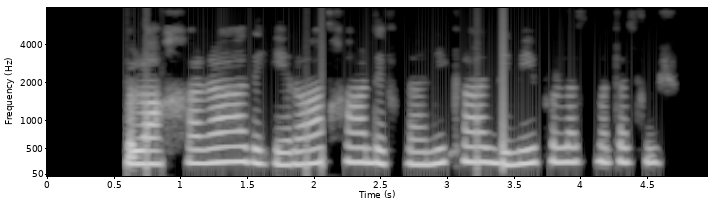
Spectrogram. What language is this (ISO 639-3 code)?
pus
